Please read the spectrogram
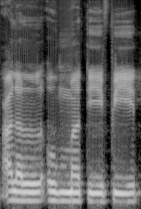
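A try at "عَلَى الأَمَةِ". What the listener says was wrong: Alal amati. Bukan ummah, ama. Abdi itu budak laki-laki. Budak perempuan ama.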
